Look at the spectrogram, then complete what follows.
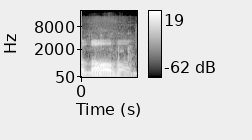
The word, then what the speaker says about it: Louisville: There you go, Louisville.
